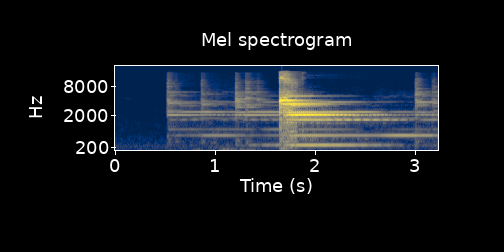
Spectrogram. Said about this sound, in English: Get a little bit of gong sound there.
